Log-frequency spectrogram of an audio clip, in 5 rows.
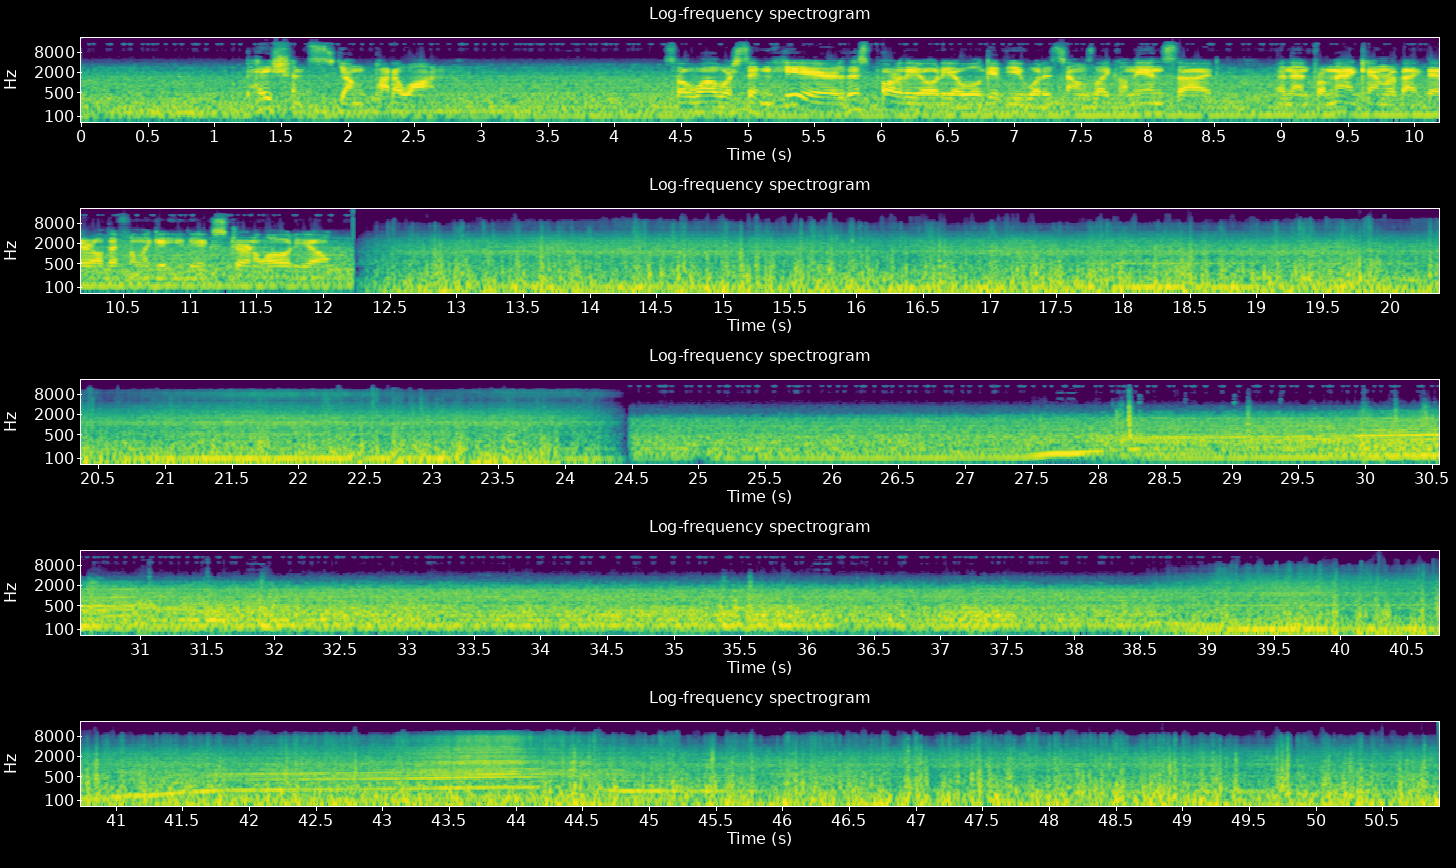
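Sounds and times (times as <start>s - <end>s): road noise: 0.0s - 50.9s
car engine accelerating: 12.1s - 24.5s, 27.0s - 32.8s, 38.4s - 50.9s.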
